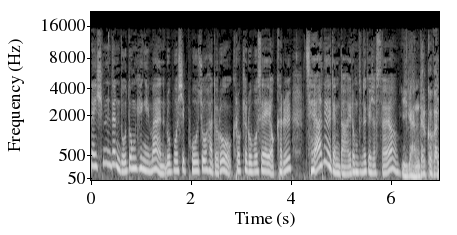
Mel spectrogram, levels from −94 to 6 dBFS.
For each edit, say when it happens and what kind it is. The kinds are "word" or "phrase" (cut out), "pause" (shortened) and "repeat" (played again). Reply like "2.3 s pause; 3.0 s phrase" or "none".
none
